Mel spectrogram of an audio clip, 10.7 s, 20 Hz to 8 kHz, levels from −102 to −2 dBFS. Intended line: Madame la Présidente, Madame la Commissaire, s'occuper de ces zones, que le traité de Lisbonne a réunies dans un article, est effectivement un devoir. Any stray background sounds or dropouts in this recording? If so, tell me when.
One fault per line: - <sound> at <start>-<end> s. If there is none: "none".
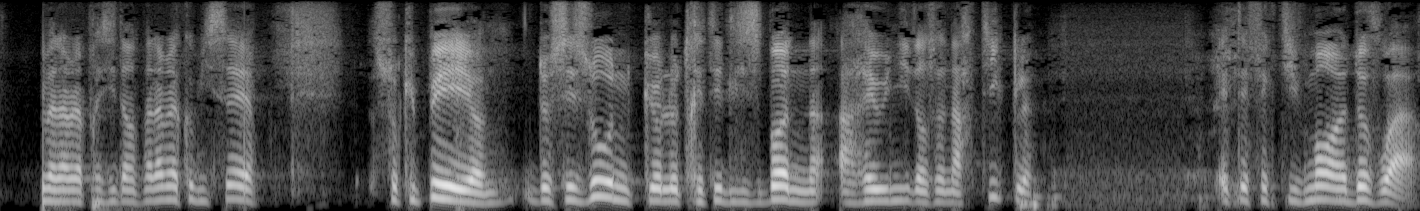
none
